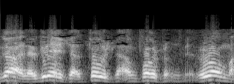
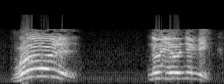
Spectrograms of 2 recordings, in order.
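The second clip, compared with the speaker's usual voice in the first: emperor's proud refusal; 10 semitones higher, slower than usual. Retold or imitated. Dying emperor refuses to take anything.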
